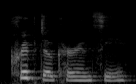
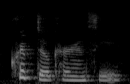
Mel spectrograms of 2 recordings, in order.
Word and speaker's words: cryptocurrency: and next we have cryptocurrency with a stress on the first syllable cryptocurrency cryptocurrency and of course you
